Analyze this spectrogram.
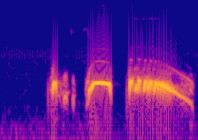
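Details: Live spotted dove giving the one-kuk call used for ground decoying: a few soft stuttered notes, a steady hoot, then a long trembling coo gliding downward to the end.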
